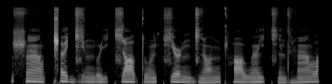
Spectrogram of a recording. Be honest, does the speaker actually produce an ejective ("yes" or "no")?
no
